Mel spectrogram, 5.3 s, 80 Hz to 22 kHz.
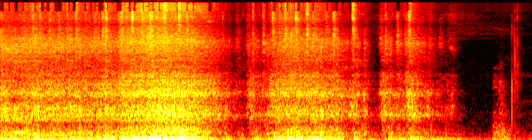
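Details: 1985 Winnebago with 454 big-block V8 and Turbo 400, 32,700 miles, off the road nearly 17 years, fed from a bottle: deep, lumpy rumble catches and runs strongly a few seconds, then fades; it runs with oil pressure.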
